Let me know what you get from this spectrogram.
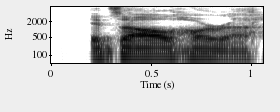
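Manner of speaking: imitated Texas accent. Recalling a first conversation, quoting Bob Passarella in his Texas accent. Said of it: "in his Texas accent".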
